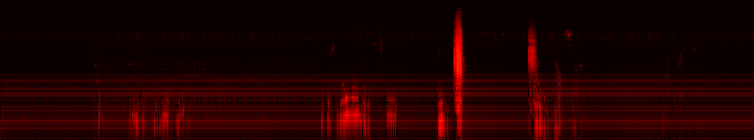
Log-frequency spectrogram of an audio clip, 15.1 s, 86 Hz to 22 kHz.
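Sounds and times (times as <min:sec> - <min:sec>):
mains hum: 0:00.0 - 0:15.0
short sharp noises: 0:09.1 - 0:09.3, 0:10.6 - 0:10.8.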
